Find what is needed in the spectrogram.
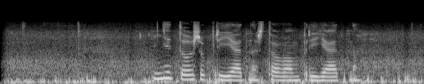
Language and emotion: Russian, positive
